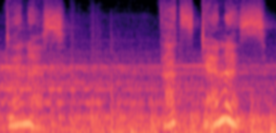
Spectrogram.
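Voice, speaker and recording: Game role: fragile, anxious woman, high voice, halting emotional delivery, prominent music underneath. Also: sing-song, heavily acted. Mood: shocked, distraught. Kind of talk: dramatic video game acting.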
